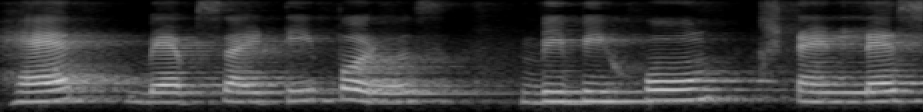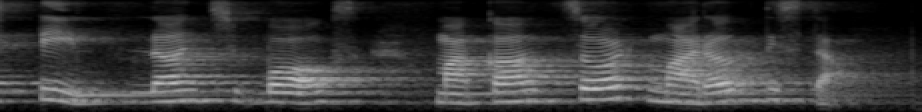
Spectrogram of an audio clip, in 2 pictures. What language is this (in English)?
Konkani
